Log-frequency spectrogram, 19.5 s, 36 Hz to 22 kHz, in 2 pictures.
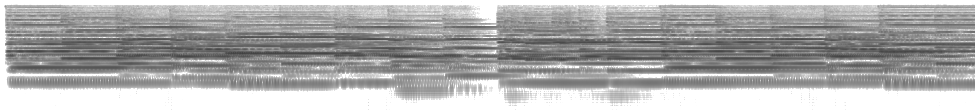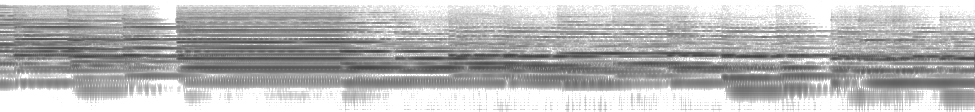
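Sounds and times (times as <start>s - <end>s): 
organ minuet in B flat major: 0.1s - 19.4s.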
